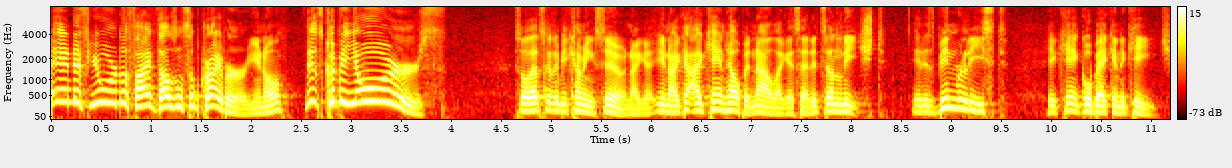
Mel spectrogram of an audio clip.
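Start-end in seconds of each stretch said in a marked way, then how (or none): 0.0-3.9 very high, swooping creepy game-show host voice. Showing how future subscriber giveaways will be announced: creepy game show host voice. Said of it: "the game show host creepy guy".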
